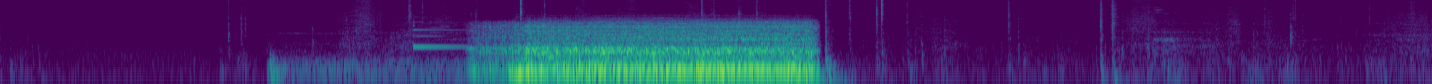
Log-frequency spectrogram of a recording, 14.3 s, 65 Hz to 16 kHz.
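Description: Car equipment in a 2012 Ford Focus cabin switching on with the ignition on while its body control module is being reprogrammed. A low steady hum starts about three seconds in and a brief tone sounds, then a loud steady mechanical sound runs for about three and a half seconds and cuts off suddenly.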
